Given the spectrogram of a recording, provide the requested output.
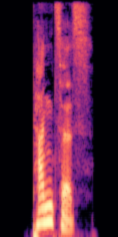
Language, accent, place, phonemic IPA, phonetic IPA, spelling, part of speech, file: German, Germany, Berlin, /ˈtant͡səs/, [ˈtʰant͡səs], Tanzes, noun, De-Tanzes.ogg
- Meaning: genitive singular of Tanz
